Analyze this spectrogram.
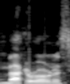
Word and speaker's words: Macarenas: Welcome to the studio, Macarenas. Yeah. That's my whoop whoop to Freddie. So that's pronounced Macaronis, even though we've known each other for 16 years.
